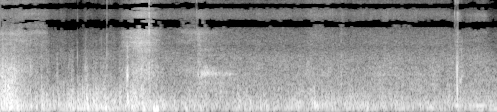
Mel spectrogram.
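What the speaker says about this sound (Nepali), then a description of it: "डाँडामा भएर अलि हावा धेरै चल्दो रहेछ" Strong wind on an open hilltop in Korea buffeting the microphone, a continuous rushing roar with heavier gusts at the start, steady and close throughout.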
